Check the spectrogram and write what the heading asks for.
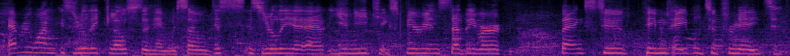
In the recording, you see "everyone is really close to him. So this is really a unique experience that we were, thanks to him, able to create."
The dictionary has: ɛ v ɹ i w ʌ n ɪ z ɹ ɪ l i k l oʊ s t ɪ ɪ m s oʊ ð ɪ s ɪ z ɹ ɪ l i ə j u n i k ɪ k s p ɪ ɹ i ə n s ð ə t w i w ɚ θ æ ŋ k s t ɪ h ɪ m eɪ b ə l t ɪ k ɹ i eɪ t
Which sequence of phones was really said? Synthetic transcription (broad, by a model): ɛ v ɹ i w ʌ n ɪ z ɹ ɪ l i k l oʊ s t ɪ ɪ m s oʊ ð ɪ s ɪ z ɹ ɪ l i ə j u n i k ɪ k s p ɪ ɹ i ə n s ð ə t w i w ɚ θ æ ŋ k s t ɪ h ɪ m eɪ b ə l t ɪ k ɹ i eɪ t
